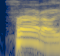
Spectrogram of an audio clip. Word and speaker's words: Fratto: Is it Bernie Fratto? How do we say that? Fratto, you nailed it right out of the gate.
